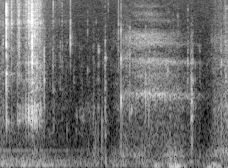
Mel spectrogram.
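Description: Soft crunching and chewing as someone bites into a cheeseburger, a few muffled crunches followed by steady quiet mastication, faint throughout.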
